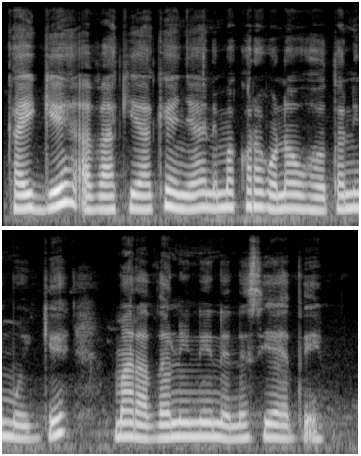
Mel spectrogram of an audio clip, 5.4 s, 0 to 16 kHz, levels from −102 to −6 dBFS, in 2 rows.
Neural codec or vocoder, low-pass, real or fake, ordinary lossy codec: none; 14.4 kHz; real; none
